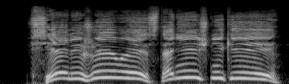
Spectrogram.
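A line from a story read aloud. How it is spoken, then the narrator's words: Loud, flushed from battle. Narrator (Russian): громко спросил Василий Дмитриевич, раскрасневшийся с бою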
